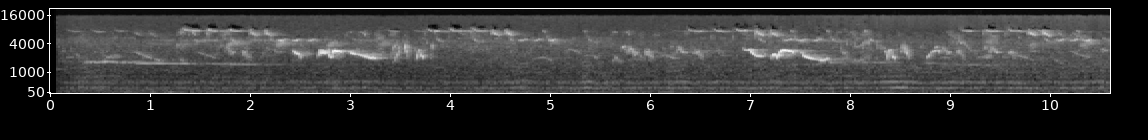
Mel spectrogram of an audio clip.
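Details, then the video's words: Honey bee swarm giving a steady low droning hum throughout, while birds chirp and twitter loudly above it in short bursts around three and seven seconds. "Swarm buzzing sound"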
